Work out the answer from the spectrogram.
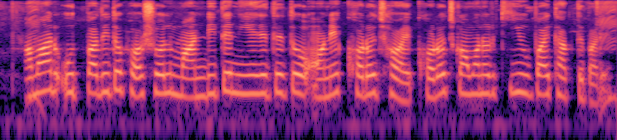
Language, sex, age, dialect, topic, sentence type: Bengali, female, 25-30, Standard Colloquial, agriculture, question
